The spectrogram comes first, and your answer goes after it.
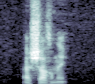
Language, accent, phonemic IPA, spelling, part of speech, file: French, France, /a.ʃaʁ.ne/, acharné, adjective / verb, LL-Q150 (fra)-acharné.wav
- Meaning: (adjective) fierce; relentless; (verb) past participle of acharner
